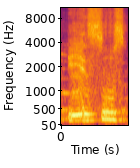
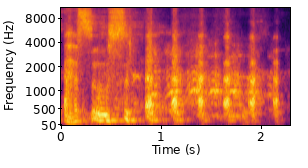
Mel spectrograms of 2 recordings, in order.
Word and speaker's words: ASUS: And for those of us who previously mispronounced the word and called it ASUS or ASUS, you now know that it's ASUS.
